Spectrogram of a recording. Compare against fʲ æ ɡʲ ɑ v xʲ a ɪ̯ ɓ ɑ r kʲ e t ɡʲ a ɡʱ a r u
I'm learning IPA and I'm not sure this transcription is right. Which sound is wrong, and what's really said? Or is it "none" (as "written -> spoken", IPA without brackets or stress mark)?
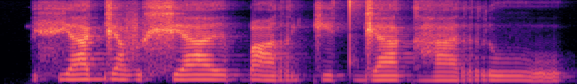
æ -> a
